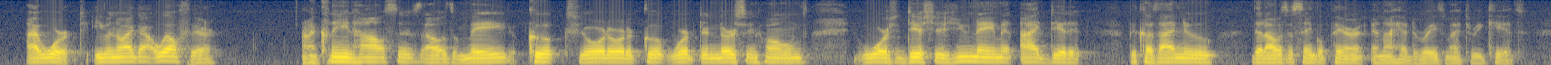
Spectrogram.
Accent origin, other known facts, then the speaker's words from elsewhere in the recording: Iowa, United States; now in South Carolina, United States; I was born and raised in Iowa, and a lot of people, when I would tell them that, because I'm African-American, would say, there ain't no African-American people in Iowa.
